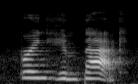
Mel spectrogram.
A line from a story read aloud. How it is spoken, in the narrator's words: cried the old woman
